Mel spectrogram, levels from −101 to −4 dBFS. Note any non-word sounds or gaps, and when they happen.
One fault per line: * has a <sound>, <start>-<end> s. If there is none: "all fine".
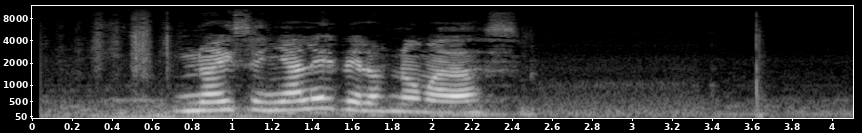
all fine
